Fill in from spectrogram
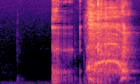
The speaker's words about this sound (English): I cough, you burp.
